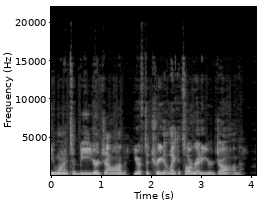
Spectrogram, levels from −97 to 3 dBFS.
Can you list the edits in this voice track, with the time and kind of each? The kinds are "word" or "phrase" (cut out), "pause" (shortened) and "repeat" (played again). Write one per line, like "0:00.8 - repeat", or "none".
0:01.6 - pause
